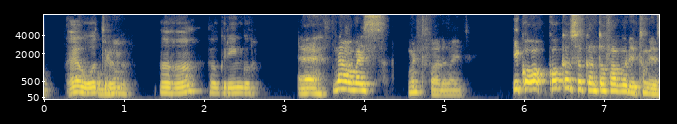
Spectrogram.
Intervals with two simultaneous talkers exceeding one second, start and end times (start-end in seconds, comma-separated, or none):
none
